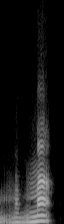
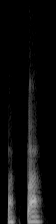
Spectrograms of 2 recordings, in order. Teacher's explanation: Nuestro labio superior e inferior se unen para producir estos sonidos. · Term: bilabiales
